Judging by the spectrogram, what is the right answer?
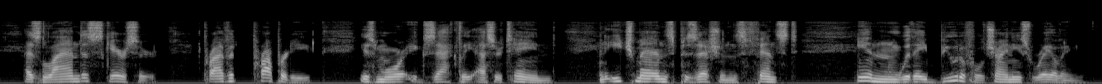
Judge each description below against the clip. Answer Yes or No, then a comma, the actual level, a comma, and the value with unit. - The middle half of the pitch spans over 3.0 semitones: Yes, average, 3.5 semitones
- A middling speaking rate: No, slow, 115 wpm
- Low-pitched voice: Yes, low, 115 Hz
